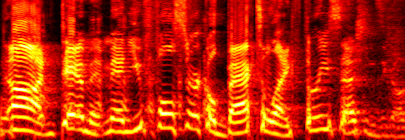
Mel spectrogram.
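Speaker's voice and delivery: loud, high exasperated rant; excited outburst. Real, not acted.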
